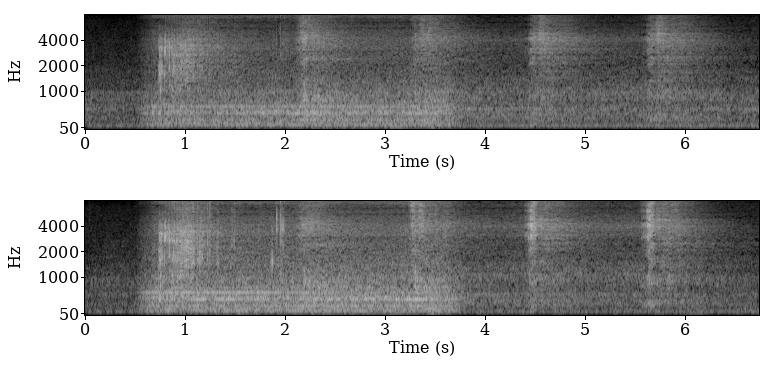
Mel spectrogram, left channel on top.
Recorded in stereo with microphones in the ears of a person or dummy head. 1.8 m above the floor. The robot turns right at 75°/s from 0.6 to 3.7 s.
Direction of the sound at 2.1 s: 5° left (ahead or behind).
